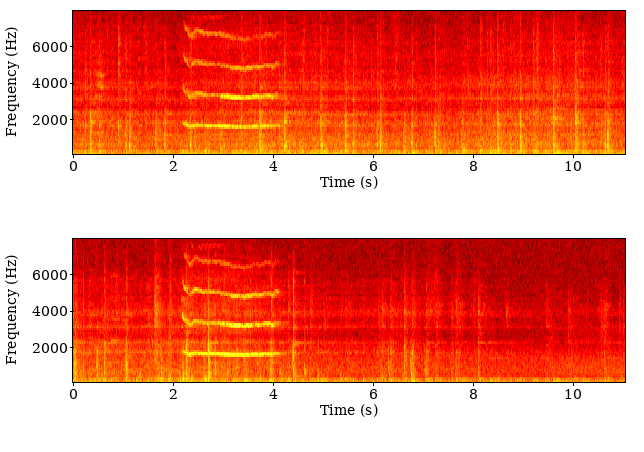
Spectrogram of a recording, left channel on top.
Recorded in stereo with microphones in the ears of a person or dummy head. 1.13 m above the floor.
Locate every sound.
2.2 s a squeak: 45° right (ahead or behind), 1.5 m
